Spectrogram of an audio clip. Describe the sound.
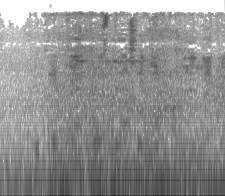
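Car engines rumble low and steady in a long queue at petrol stations, where hundreds of people wait their turn to fill up, with a faint murmur of voices over the continuous idling drone.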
